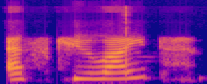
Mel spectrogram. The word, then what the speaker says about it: SQLite: lowercase i t and sqlite uh is also commonly pronounced as SQ light so both pronunciations are acceptable now once you received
